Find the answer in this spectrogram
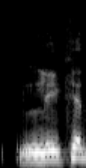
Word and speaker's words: লেখা: লিখে দেখানো যায়। তাই এই ছয়টা বর্ণ। আর এই ছয়টাকে যখন মুখে মুখে উচ্চারণ করবে ছয়টাই হবে ধ্বনি।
